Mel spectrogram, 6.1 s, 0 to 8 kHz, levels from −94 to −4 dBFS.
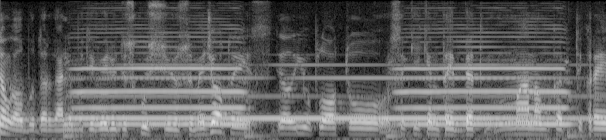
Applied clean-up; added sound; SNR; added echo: none; Bowed string instrument + Wind instrument, woodwind instrument; -1 dB; none.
